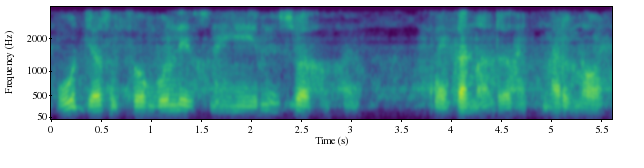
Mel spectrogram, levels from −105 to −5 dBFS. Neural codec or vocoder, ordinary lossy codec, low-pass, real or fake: codec, 16 kHz, 4.8 kbps, FACodec; none; 3.6 kHz; fake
